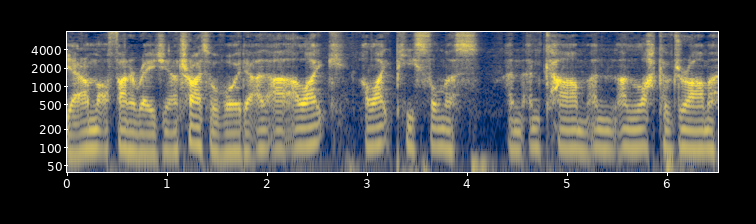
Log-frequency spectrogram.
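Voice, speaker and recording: A man's very deep, low voice in a Mancunian accent, flat and monotone, at a fairly quick pace. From northern England, Manchester. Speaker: gaming streamer. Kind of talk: live stream commentary. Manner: halting, repetitive.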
